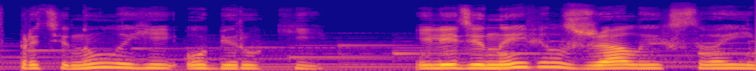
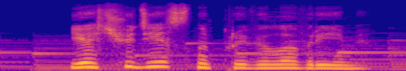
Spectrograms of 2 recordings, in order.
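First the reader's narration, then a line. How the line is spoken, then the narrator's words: Gentle, affectionate. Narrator (Russian): сказала смерть ласково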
